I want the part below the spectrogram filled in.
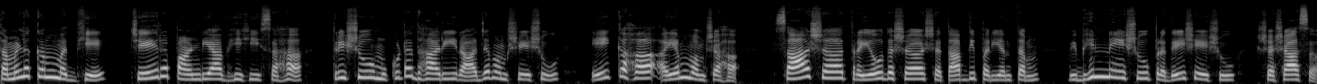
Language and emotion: Sanskrit, neutral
